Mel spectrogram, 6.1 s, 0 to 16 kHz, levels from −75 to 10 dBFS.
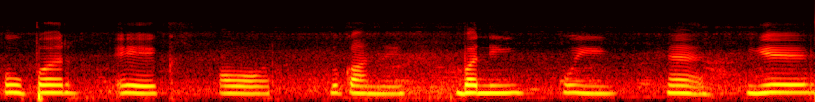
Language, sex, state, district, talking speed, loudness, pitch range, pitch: Hindi, female, Punjab, Pathankot, 80 wpm, -18 LUFS, 230-250 Hz, 240 Hz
